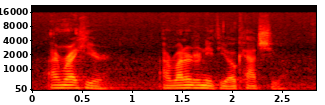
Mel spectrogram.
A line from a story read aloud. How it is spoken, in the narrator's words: He calmly talks to us and says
